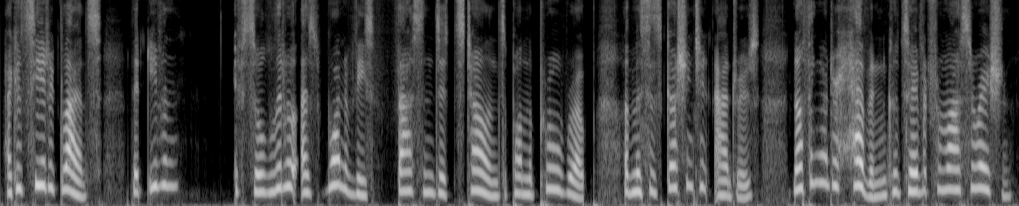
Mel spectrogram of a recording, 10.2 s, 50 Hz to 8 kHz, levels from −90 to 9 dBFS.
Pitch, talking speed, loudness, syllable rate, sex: 270 Hz, 200 wpm, -20 LUFS, 6.2 syllables/s, female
